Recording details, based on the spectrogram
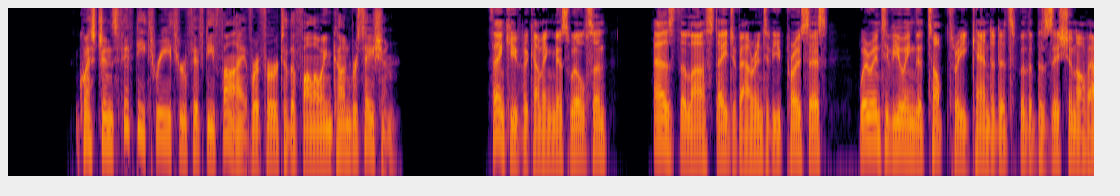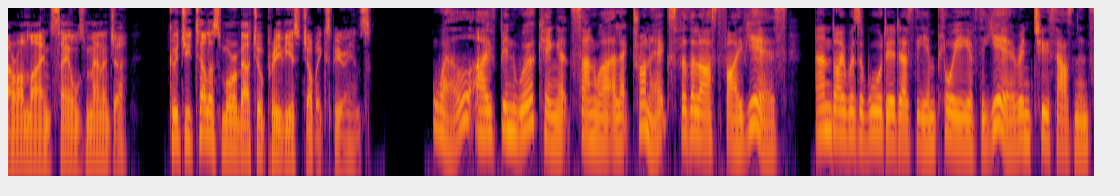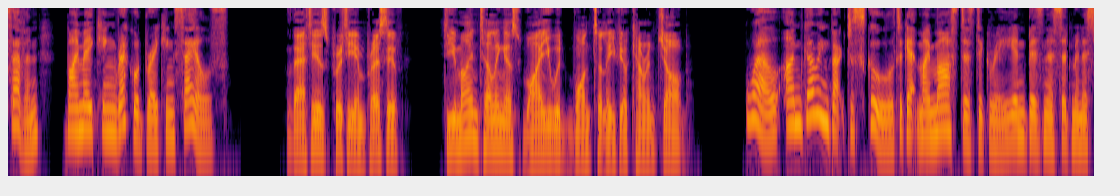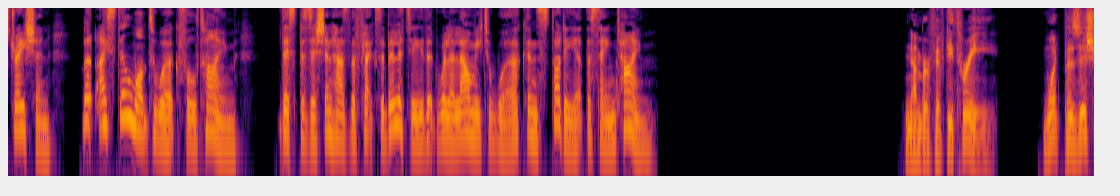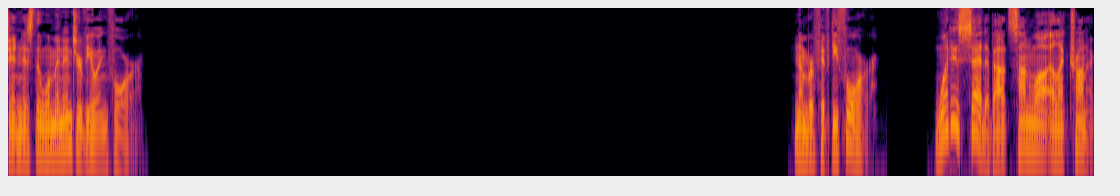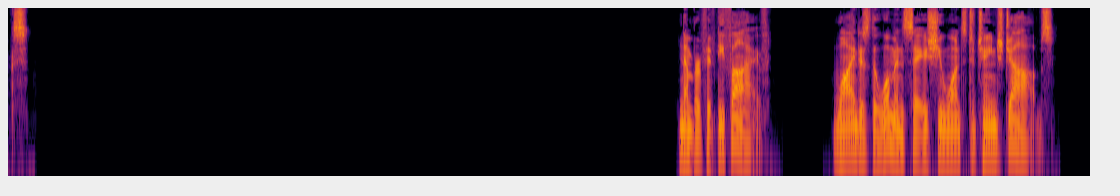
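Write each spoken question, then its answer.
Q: What position is the woman interviewing for?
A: Online sales manager

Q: Why does the woman say she wants to change jobs?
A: To work while studying for her master's degree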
